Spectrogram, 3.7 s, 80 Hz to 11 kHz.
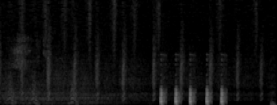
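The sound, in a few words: knocking on a door in video game Quest for Glory 2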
